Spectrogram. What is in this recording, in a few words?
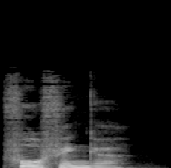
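"forefinger", en, uk British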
